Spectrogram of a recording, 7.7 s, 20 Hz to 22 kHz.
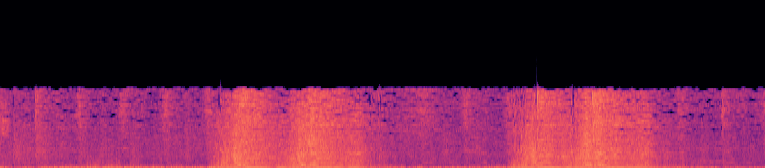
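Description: A man imitates a 1000 cc motorcycle engine with his mouth, two pairs of rising-and-falling revving bursts over a steady buzzing idle-like drone, loud and close.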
